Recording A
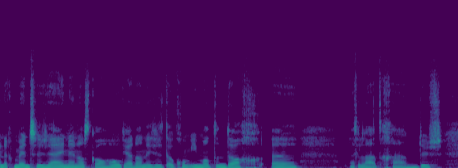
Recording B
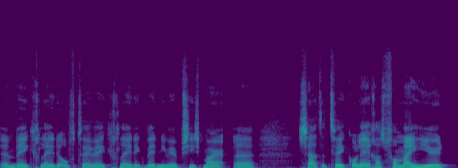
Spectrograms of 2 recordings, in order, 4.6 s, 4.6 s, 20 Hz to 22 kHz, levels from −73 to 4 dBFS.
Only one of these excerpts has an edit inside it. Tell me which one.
A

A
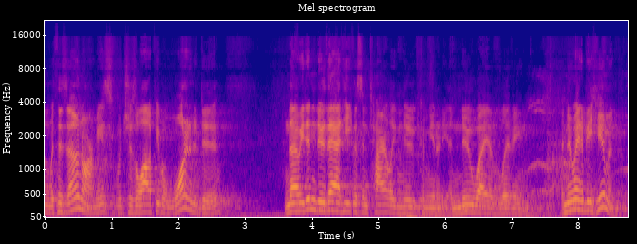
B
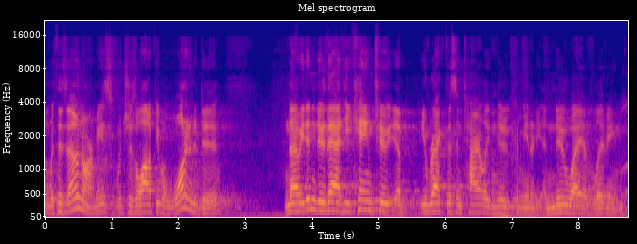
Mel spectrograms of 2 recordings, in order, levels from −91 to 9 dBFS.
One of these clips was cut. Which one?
A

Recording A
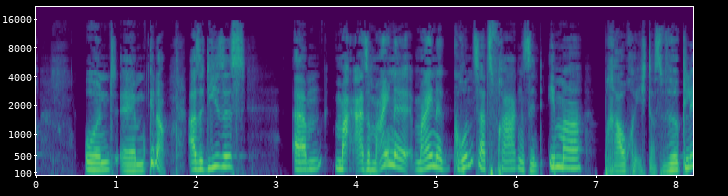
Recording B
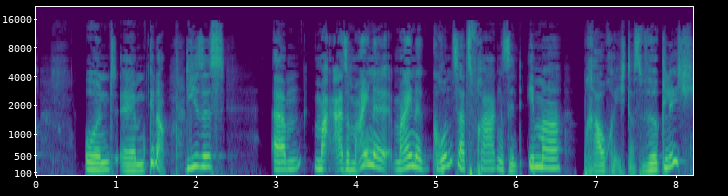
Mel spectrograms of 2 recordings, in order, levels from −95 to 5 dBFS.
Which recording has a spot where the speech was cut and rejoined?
B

